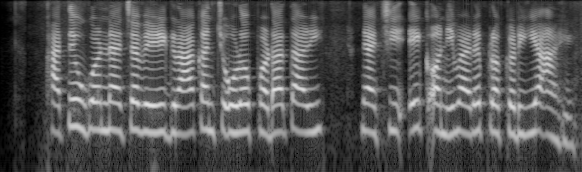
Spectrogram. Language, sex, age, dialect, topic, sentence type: Marathi, female, 18-24, Varhadi, banking, statement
